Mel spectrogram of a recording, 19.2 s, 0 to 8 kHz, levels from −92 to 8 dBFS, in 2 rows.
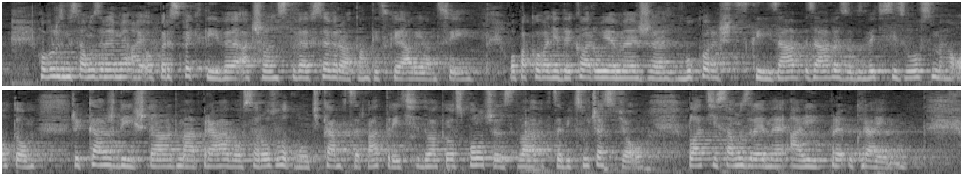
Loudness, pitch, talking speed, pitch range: -21 LUFS, 200 Hz, 130 wpm, 190-215 Hz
